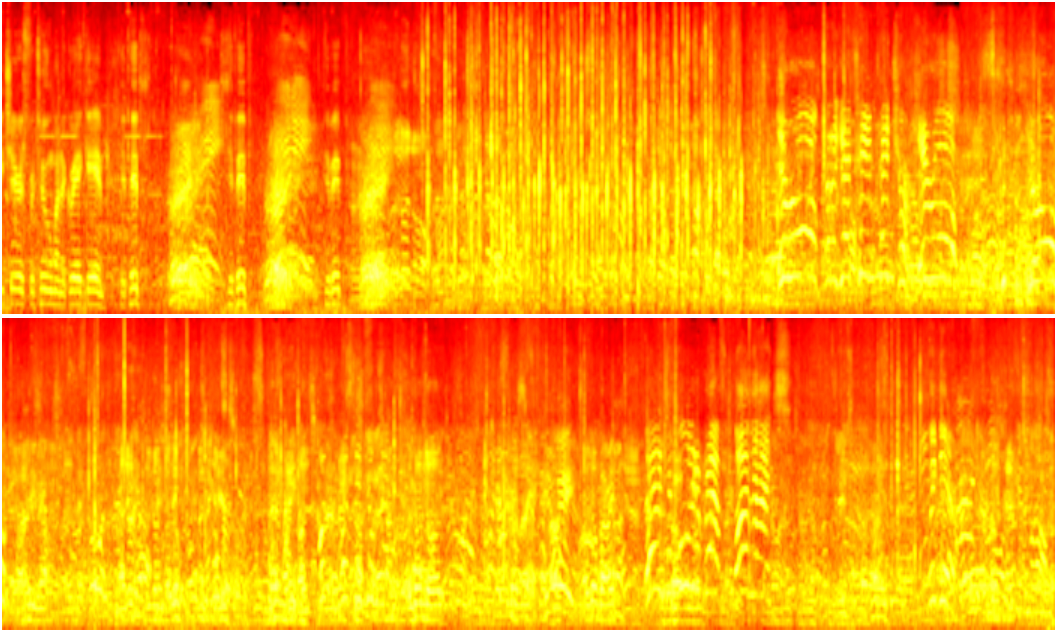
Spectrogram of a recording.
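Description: A crowd of men and boys talk and cheer loudly outdoors, close by.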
